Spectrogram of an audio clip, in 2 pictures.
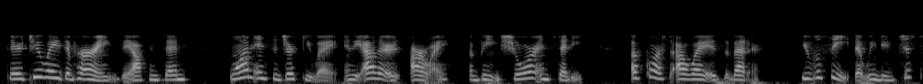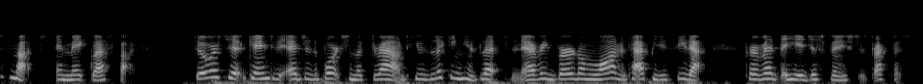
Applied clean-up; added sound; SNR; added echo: none; none; none; none.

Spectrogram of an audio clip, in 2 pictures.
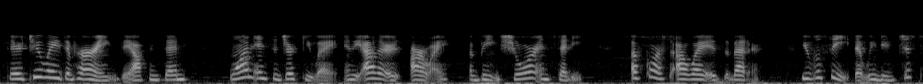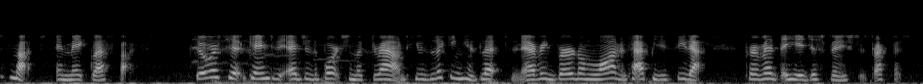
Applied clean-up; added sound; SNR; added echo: none; Gull, seagull / Fowl; 10 dB; none.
